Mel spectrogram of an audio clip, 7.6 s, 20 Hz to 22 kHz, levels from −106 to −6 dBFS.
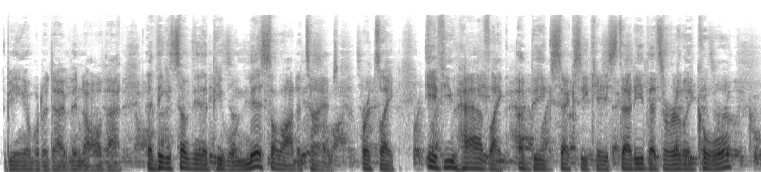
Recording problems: echo of what is said; strong; throughout; 510 ms later, 10 dB below the speech

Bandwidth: 15 kHz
